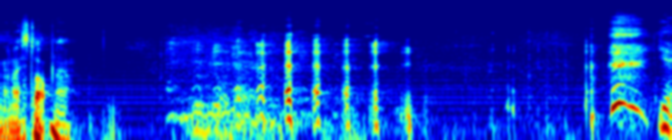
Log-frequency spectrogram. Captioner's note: laughter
